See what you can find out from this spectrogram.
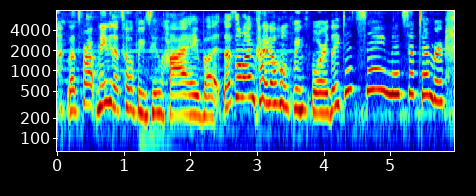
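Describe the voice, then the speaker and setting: Over noticeable background noise, a woman talks at a moderate pace in a high, animated voice with very wide pitch swings, very even loudness and hardly any pauses. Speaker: gaming youtuber. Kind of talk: tutorial.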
